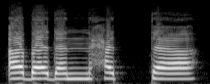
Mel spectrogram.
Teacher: کلمت حتی یہاں حکم ہے اظہار تو ہم تنوین کو ظاہر کریں گے اور اسے نون ساکن پڑھیں گے اور بغیر غنہ سے یہ حکم کو ادا کریں گے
